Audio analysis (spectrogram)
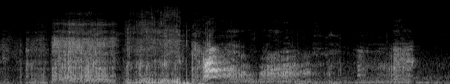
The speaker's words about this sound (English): Look, my dogs are playing. It's so cute, actually.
